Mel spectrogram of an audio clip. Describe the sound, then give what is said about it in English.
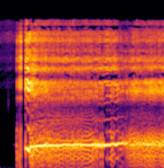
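After a short breathy burst, a voice imitates sinuses refilling after blowing the nose, with one long, steady, whiny hum held at a fairly high pitch for nearly two seconds, fairly loud and alone. “Yeah, it's the sound of them slowly filling back up.”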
